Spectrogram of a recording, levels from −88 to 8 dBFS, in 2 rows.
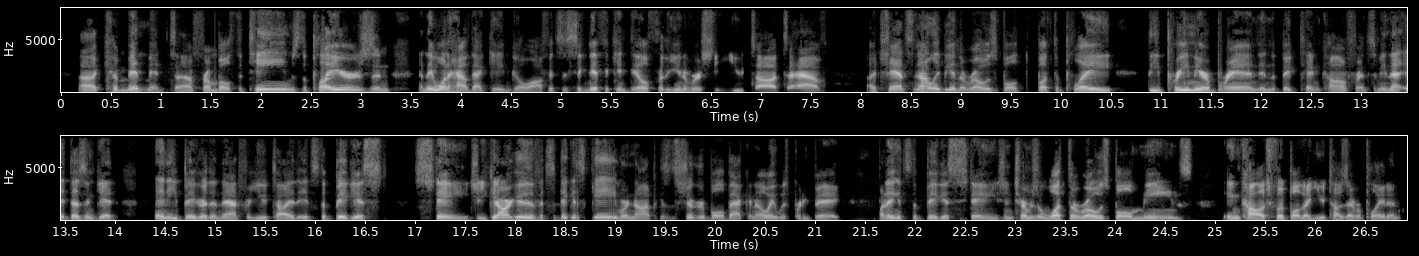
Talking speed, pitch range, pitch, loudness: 245 wpm, 115-145 Hz, 125 Hz, -25 LUFS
